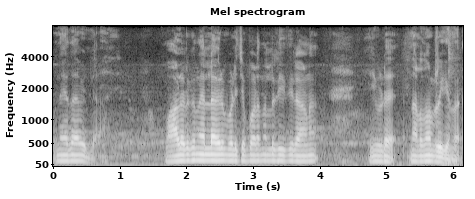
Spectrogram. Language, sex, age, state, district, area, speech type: Malayalam, male, 45-60, Kerala, Idukki, rural, spontaneous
